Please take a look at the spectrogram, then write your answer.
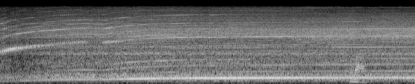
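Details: Sujata mixer after replacing both carbon brushes: even high motor whine climbing as it spins up, then holding steady with no rattle or sparking crackle; motor runs healthy again after repair.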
